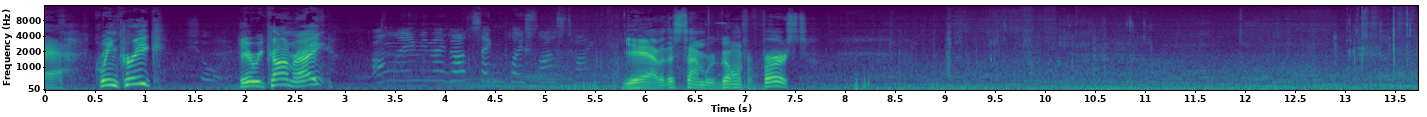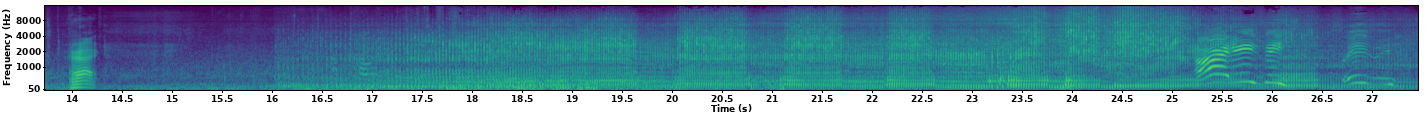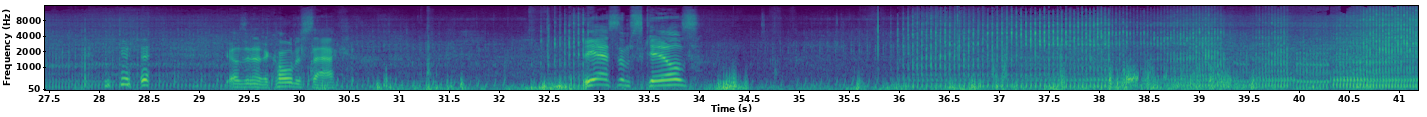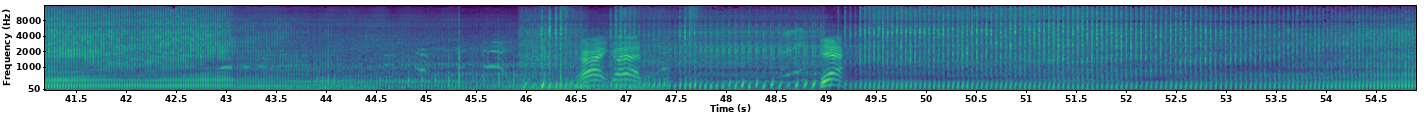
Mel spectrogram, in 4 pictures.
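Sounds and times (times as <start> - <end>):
small engine revving: 13.0 - 31.2, 35.1 - 54.9.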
